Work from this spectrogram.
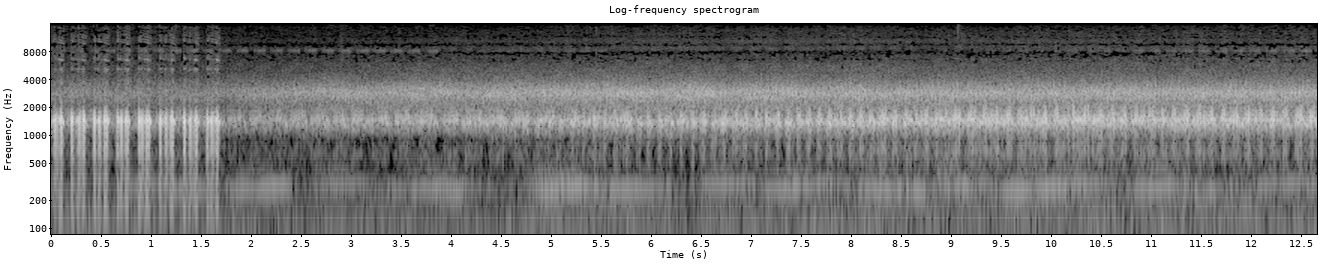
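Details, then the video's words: Asian common toads (kodok bangkong) calling busily at night after heavy rain: a loud, rapidly pulsed trill opens, then a dense, steady chorus of buzzy pulsed calls builds and swells beneath it. "suara kodok bangkong pada gacor setelah hujan lebat malam hari"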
